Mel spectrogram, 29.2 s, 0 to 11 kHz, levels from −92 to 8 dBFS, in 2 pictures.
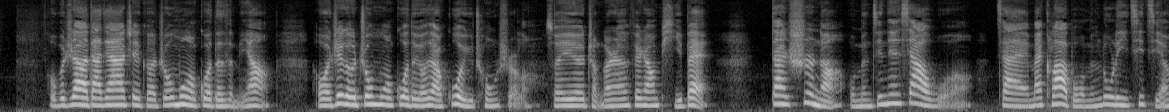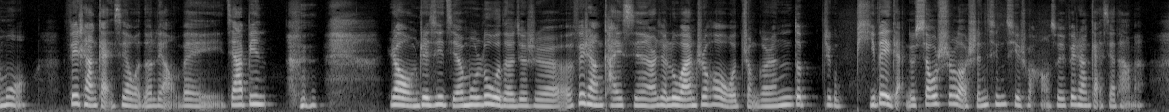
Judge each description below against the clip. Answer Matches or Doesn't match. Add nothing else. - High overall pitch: Matches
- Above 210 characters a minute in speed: Matches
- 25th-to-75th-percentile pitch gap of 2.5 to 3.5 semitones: Matches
